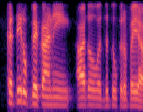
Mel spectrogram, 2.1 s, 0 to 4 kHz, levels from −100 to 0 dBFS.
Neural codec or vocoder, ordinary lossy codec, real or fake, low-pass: codec, 16 kHz, 0.8 kbps, ZipCodec; none; fake; 3.6 kHz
